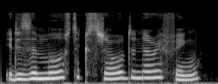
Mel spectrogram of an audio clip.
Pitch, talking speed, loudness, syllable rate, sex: 265 Hz, 165 wpm, -15 LUFS, 5.2 syllables/s, female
